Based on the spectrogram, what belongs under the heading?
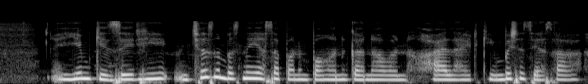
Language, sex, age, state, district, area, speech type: Kashmiri, female, 18-30, Jammu and Kashmir, Kupwara, rural, spontaneous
